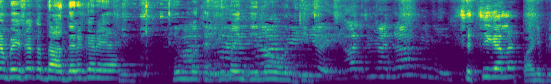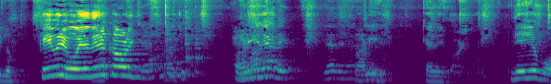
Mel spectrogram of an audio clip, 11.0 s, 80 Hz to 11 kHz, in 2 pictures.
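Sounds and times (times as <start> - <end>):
woman's voice: 1.8 - 4.8, 6.2 - 11.0.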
